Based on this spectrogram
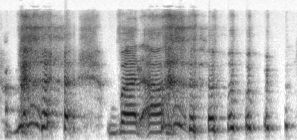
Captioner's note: laughs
